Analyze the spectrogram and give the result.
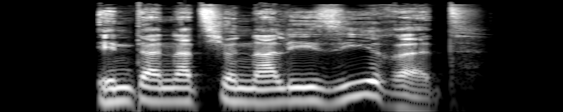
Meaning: second-person plural subjunctive I of internationalisieren
- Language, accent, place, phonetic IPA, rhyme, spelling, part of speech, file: German, Germany, Berlin, [ɪntɐnat͡si̯onaliˈziːʁət], -iːʁət, internationalisieret, verb, De-internationalisieret.ogg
